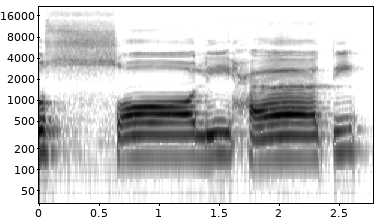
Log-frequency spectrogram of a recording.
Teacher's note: صا اور حا دونوں کی لینتھ برابر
